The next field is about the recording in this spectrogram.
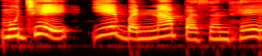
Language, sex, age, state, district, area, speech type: Hindi, female, 30-45, Rajasthan, Jodhpur, rural, read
